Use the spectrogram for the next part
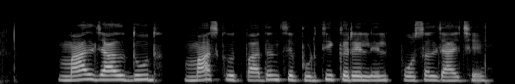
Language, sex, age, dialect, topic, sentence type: Magahi, male, 25-30, Western, agriculture, statement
